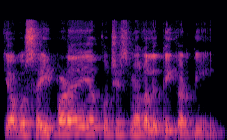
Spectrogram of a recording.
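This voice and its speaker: A man's voice: a little high, expressive, a little mellow, echoey room. A man from India teaching a live Arabic class, patiently explaining step by step and quizzing his students.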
